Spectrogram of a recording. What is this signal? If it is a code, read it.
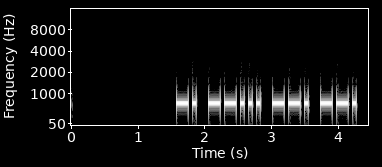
Morse code, heard as a keyed tone, about 20 wpm, 700 Hz. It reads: N7GG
